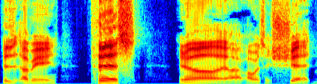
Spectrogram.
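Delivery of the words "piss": piss punched out high and loud; stressed word. Real, not acted. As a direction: spit out the word piss with disgust. Blunt emphatic word in rant.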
